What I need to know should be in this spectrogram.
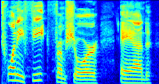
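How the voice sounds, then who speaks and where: A man hosts a radio show in a very dry, close sound. He banters in an animated way with quick bursts of excitement, then reads sports scores in a brisk roundup. His voice sits in a middle range. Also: mid-range voice, clean tone, no echo. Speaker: radio talk show host. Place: home by a lake window.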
